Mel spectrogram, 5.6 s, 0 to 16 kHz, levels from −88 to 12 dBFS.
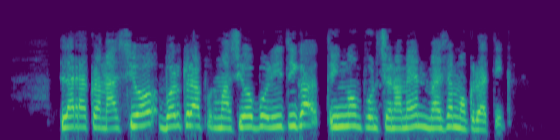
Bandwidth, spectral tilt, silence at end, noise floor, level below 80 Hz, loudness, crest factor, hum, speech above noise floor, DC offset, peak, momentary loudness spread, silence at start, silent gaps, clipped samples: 7.8 kHz; -5 dB/octave; 0.55 s; -55 dBFS; -60 dBFS; -14 LUFS; 14 dB; none; 41 dB; under 0.1%; 0 dBFS; 4 LU; 0.6 s; none; under 0.1%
